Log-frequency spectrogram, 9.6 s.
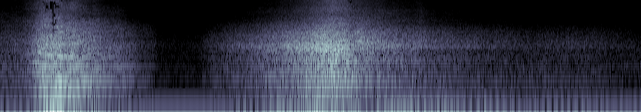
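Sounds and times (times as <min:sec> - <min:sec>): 
car passing fast: 0:00.0 - 0:02.4, 0:03.1 - 0:09.1.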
